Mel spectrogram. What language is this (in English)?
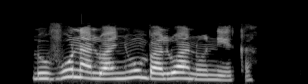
Taita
